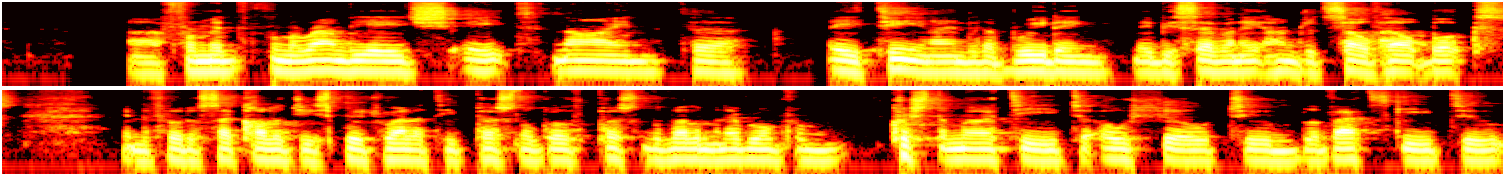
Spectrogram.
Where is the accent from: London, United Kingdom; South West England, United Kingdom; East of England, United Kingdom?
London, United Kingdom; moved away as an adult; also born or lived in Ghana; now in United States; I grew up in London. Lived in the US for 20 plus years now.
